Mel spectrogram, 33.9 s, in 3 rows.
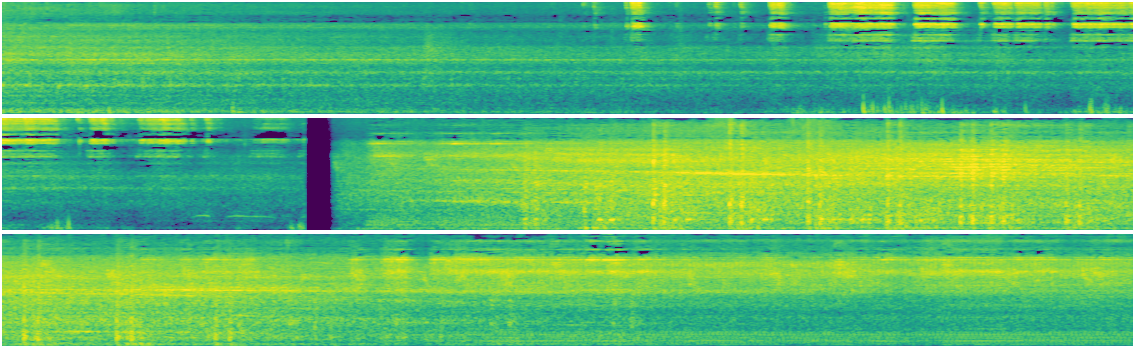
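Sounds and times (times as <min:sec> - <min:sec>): wheel squeal: 0:07.7 - 0:13.3, 0:24.0 - 0:29.8.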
